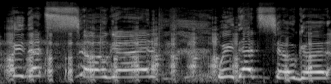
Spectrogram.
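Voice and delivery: high, drawn-out delight through laughter; real delighted laughter. Real, not acted. Medium reacting to the co-host's joke, high and laughing. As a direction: squeal it slowly, cracking up.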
